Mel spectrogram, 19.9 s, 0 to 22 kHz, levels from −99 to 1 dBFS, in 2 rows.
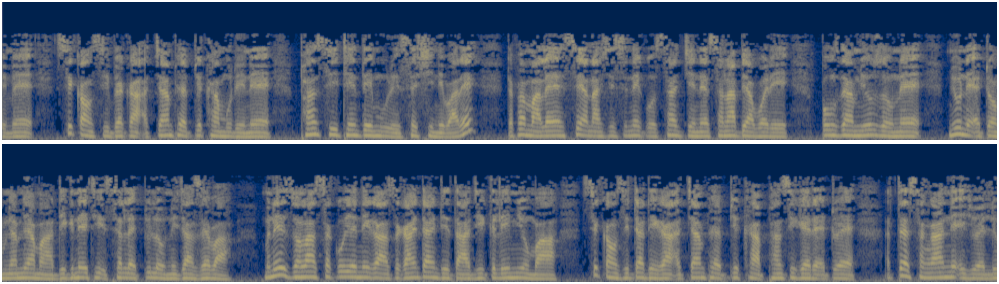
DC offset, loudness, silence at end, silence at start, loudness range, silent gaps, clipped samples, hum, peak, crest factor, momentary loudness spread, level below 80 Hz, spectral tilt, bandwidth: under 0.1%; -28 LUFS; 0 s; 0 s; 2 LU; none; under 0.1%; none; -8 dBFS; 22 dB; 7 LU; -54 dBFS; -3 dB/octave; 8.8 kHz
